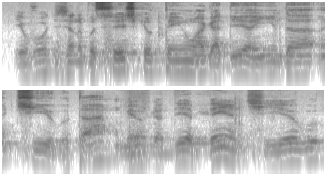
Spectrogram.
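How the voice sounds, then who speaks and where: Through audible room echo, a man speaks at a fairly slow pace, his voice fairly low-pitched and dark, mellow in tone. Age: 70s. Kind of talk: seminar panel talk.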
